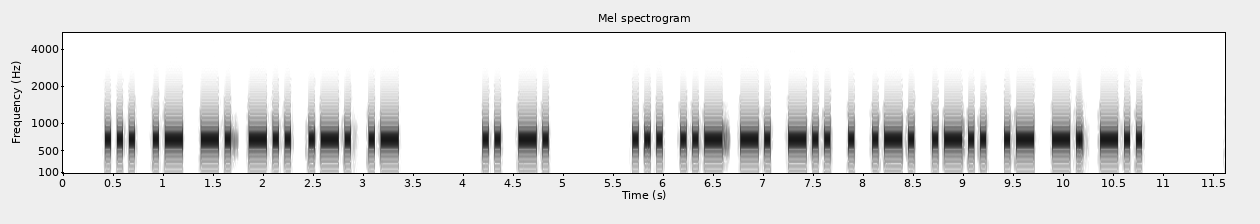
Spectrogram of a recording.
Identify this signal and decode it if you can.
Morse code, heard as a keyed tone, about 20 wpm, 700 Hz. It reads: SANDRA IN SUNDERLAND
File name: UK MASTER QSOs TRAINING / 20WPM / UK MASTER QSOs 0067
